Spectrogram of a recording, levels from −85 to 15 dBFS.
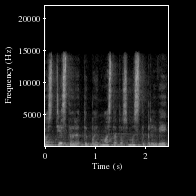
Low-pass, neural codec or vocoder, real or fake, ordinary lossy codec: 14.4 kHz; vocoder, 44.1 kHz, 128 mel bands every 512 samples, BigVGAN v2; fake; AAC, 96 kbps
